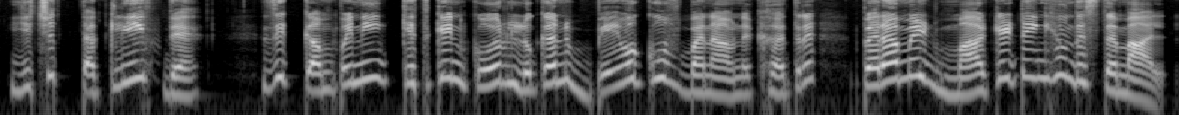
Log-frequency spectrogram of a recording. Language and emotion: Kashmiri, disgusted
